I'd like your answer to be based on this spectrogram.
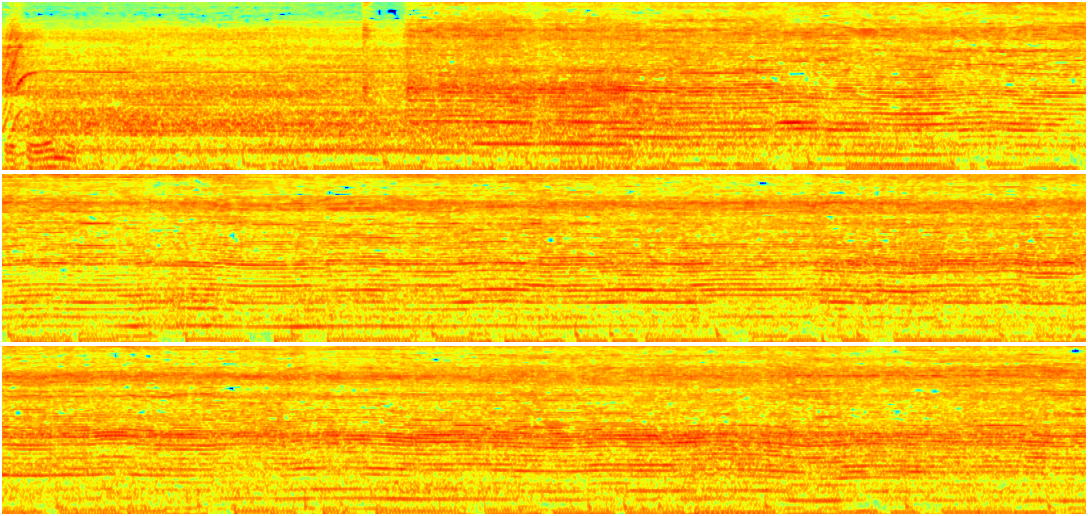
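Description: A TRUPER cordless angle grinder makes cuts with a loud, sustained high-pitched whine and grinding that runs almost nonstop, close up, after a brief quieter start.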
